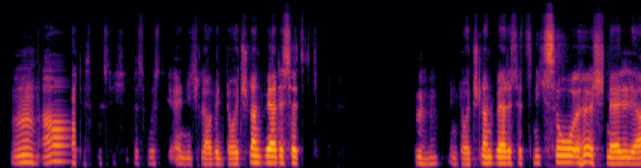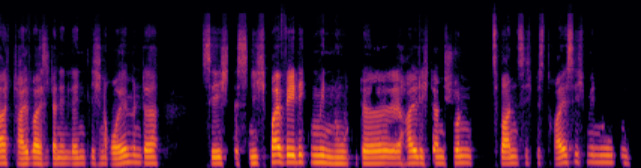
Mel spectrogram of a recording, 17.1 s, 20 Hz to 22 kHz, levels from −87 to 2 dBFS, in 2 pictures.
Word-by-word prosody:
Mhm, 160 Hz, 0 st, -2 dB
ah, 190 Hz, +1 st, -2 dB
das 135 Hz, -, -27 dB
wusste 145 Hz, +2 st, -25 dB
ich 235 Hz, -, -27 dB
das 145 Hz, -1 st, -21 dB
wusste 145 Hz, 0 st, -18 dB
ich, -, -, -19 dB
äh, -, -, -7 dB
nicht. 135 Hz, 0 st, -11 dB
Glaube 130 Hz, 0 st, -3 dB
in 125 Hz, -1 st, -13 dB
Deutschland 150 Hz, +5 st, +1 dB
wäre 155 Hz, -1 st, +10 dB
das 155 Hz, -1 st, 0 dB
jetzt 155 Hz, -, 0 dB, 1.3 s
Mhm, 140 Hz, 0 st, -8 dB
in 140 Hz, -6 st, -17 dB
Deutschland 145 Hz, +4 st, -1 dB
wäre 150 Hz, -1 st, +7 dB
das 145 Hz, -1 st, -1 dB
jetzt 150 Hz, 0 st, -8 dB
nicht 155 Hz, 0 st, -7 dB
so, 165 Hz, -2 st, +5 dB
äh, 170 Hz, +1 st, +4 dB
schnell, 140 Hz, -1 st, +2 dB
ja, 140 Hz, +1 st, +3 dB
teilweise 140 Hz, 0 st, -1 dB
dann 140 Hz, 0 st, -2 dB
in 140 Hz, 0 st, -6 dB
ländlichen 140 Hz, 0 st, -7 dB
Räumen, 150 Hz, +5 st, -1 dB
da 150 Hz, -2 st, -1 dB, 0.5 s
sehe 145 Hz, 0 st, -2 dB
ich 145 Hz, 0 st, -4 dB
das 140 Hz, -, -10 dB
nicht 150 Hz, 0 st, -5 dB
bei 175 Hz, -1 st, +5 dB
wenigen 170 Hz, 0 st, +2 dB
Minuten. 145 Hz, -3 st, -2 dB
Da 145 Hz, 0 st, +1 dB
halte 150 Hz, +1 st, +2 dB
ich 140 Hz, -, -12 dB
dann 150 Hz, -1 st, -2 dB
schon 155 Hz, +2 st, -4 dB, 0.2 s
20 145 Hz, 0 st, -3 dB
bis 150 Hz, 0 st, -17 dB
30 165 Hz, +6 st, -3 dB
Minuten. 165 Hz, -3 st, -9 dB
145 Hz, 170 wpm, -22 LUFS, 140-155 Hz, 1.3 s, wäre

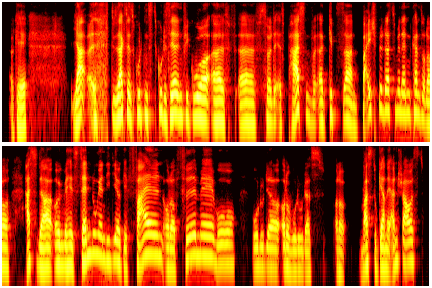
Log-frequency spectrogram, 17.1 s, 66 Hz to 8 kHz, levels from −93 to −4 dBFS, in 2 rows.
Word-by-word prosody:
Okay. 115 Hz, +1 st, 0 dB, 0.9 s
Ja, -, -, +7 dB
äh, -, -, +1 dB, 0.3 s
du 145 Hz, -, -6 dB
sagst 165 Hz, +4 st, +7 dB
jetzt, 170 Hz, -3 st, +1 dB
guten 170 Hz, -2 st, -2 dB
S 160 Hz, +1 st, -8 dB
gute 185 Hz, -5 st, -2 dB
Serienfigur, 155 Hz, -2 st, +4 dB
äh 140 Hz, 0 st, +4 dB
f 125 Hz, -, -8 dB, 0.2 s
äh 130 Hz, +1 st, +1 dB
f 125 Hz, -, -14 dB
sollte 135 Hz, -3 st, -4 dB
es -, -, -9 dB
passen. 175 Hz, -9 st, +3 dB
Wa 130 Hz, +2 st, -3 dB
gibt 170 Hz, +6 st, -7 dB
es 170 Hz, -, -22 dB
da 145 Hz, -1 st, +3 dB
ein 115 Hz, -4 st, -7 dB
Beispiel, 200 Hz, +3 st, -2 dB
das 195 Hz, 0 st, +1 dB
du 185 Hz, -, -12 dB
mir 185 Hz, -, -3 dB
nennen 175 Hz, 0 st, -3 dB
kannst 170 Hz, -2 st, -3 dB
oder 130 Hz, -2 st, 0 dB, 0.3 s
hast 135 Hz, +3 st, -1 dB
du -, -, -14 dB
da 125 Hz, -1 st, +5 dB
irgendwelche 135 Hz, -1 st, 0 dB
Sendungen, 185 Hz, +4 st, -1 dB
die 160 Hz, -1 st, -6 dB
dir 155 Hz, -1 st, -1 dB
gefallen 185 Hz, +9 st, +1 dB
oder 125 Hz, -4 st, -1 dB
Filme, 185 Hz, 0 st, -3 dB
wo 140 Hz, 0 st, -4 dB, 0.3 s
wo 125 Hz, +1 st, -5 dB
du 125 Hz, -, -7 dB
dir 125 Hz, -2 st, -2 dB
oder 130 Hz, -3 st, -1 dB
wo 115 Hz, 0 st, -5 dB
du 115 Hz, 0 st, -6 dB
das 105 Hz, -2 st, -9 dB, 0.2 s
oder -, -, -6 dB, 0.3 s
was 135 Hz, +6 st, 0 dB
du 135 Hz, -, -9 dB
gerne 125 Hz, -1 st, +1 dB
anschaust? 150 Hz, -1 st, -1 dB
145 Hz, 180 wpm, -23 LUFS, 130-170 Hz, 0.9 s, Ja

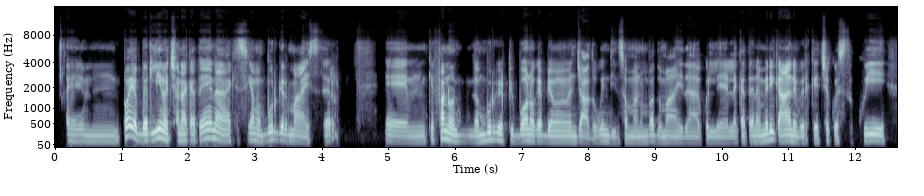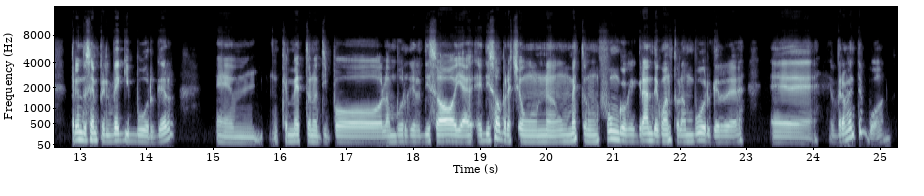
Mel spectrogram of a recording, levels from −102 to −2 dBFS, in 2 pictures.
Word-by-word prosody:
Ehm, 110 Hz, -2 st, -8 dB
poi 215 Hz, +2 st, +6 dB
a -, -, +6 dB
Berlino 130 Hz, +6 st, +4 dB
c'è -, -, +5 dB
una 125 Hz, -1 st, +4 dB
catena 145 Hz, 0 st, +2 dB
che -, -, -12 dB
si -, -, +3 dB
chiama 135 Hz, -4 st, -1 dB
Burger 140 Hz, +2 st, -2 dB
Maister, 110 Hz, -3 st, -2 dB, 0.7 s
ehm, 105 Hz, -2 st, -2 dB
che -, -, -6 dB
fanno 160 Hz, -6 st, +3 dB, 0.3 s
l'hamburger 125 Hz, +4 st, -1 dB
più 115 Hz, -, -8 dB
buono 120 Hz, +2 st, +2 dB
che 120 Hz, -, +1 dB
abbia 110 Hz, -1 st, -1 dB
mai 110 Hz, 0 st, -2 dB
mangiato, 105 Hz, -2 st, -1 dB
quindi 115 Hz, -2 st, -6 dB
insomma 100 Hz, 0 st, -3 dB
non 105 Hz, +1 st, -8 dB
vado 115 Hz, -2 st, -5 dB
mai 100 Hz, -1 st, -4 dB
da 100 Hz, 0 st, -4 dB
quelle 100 Hz, -1 st, -5 dB
le 105 Hz, +1 st, -4 dB
catene 110 Hz, +3 st, -2 dB
americane 120 Hz, -2 st, +5 dB
perché 105 Hz, +1 st, -4 dB
c'è -, -, +2 dB
questo -, -, -1 dB
qui, 125 Hz, -2 st, -1 dB, 0.4 s
prendo 145 Hz, -2 st, +3 dB
sempre 135 Hz, -1 st, +4 dB
il 115 Hz, -, -4 dB
Veggie 130 Hz, +1 st, +3 dB
Burger, 115 Hz, -4 st, -3 dB, 0.6 s
ehm, 100 Hz, -3 st, -6 dB, 0.3 s
che -, -, -6 dB
mettono 120 Hz, -1 st, 0 dB
tipo 105 Hz, -2 st, -1 dB
l'hamburger 110 Hz, +1 st, -6 dB
di 120 Hz, -, -5 dB
soia 120 Hz, -1 st, +6 dB
e 115 Hz, -, +1 dB
e 120 Hz, -, -4 dB
di 130 Hz, +1 st, -2 dB
sopra 135 Hz, -5 st, +3 dB
c'è 125 Hz, -, +2 dB
un 115 Hz, -1 st, -2 dB
un 115 Hz, +1 st, -2 dB
mettono 130 Hz, -2 st, -1 dB
un 115 Hz, +1 st, -5 dB
fungo 155 Hz, -2 st, +1 dB
che 120 Hz, 0 st, -6 dB
è -, -, -11 dB
grande 135 Hz, 0 st, +4 dB
quanto 120 Hz, +1 st, -1 dB
l'hamburger. 115 Hz, -2 st, -2 dB, 0.4 s
Ehm, 100 Hz, -3 st, -1 dB, 0.2 s
è -, -, -23 dB
veramente 190 Hz, -, -2 dB
buono. 215 Hz, -, -11 dB
115 Hz, 160 wpm, -24 LUFS, 105-125 Hz, 0.7 s, poi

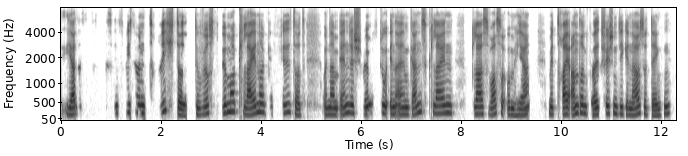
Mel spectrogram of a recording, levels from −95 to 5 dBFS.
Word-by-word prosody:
Ja, 175 Hz, -2 st, +3 dB
das 380 Hz, 0 st, -12 dB
ist -, -, -45 dB, 0.3 s
das 405 Hz, 0 st, -17 dB
ist -, -, -28 dB
wie 220 Hz, -, 0 dB
so 220 Hz, +1 st, -5 dB
'n 205 Hz, -, +5 dB, 0.3 s
Trichter. 230 Hz, -, +3 dB, 0.2 s
Du 170 Hz, -1 st, -1 dB
wirst 195 Hz, +3 st, -1 dB
immer 235 Hz, +5 st, +3 dB
kleiner 195 Hz, +2 st, +2 dB
gefiltert 200 Hz, -5 st, -5 dB, 0.3 s
und 170 Hz, +1 st, 0 dB
am 170 Hz, -1 st, +2 dB
Ende 210 Hz, +2 st, +2 dB
schwimmst 425 Hz, -, -1 dB
du 210 Hz, -, +3 dB
in 180 Hz, +1 st, 0 dB
einem 175 Hz, 0 st, +1 dB
ganz 215 Hz, +8 st, -1 dB
kleinen 205 Hz, +1 st, +1 dB, 0.3 s
Glas 185 Hz, -1 st, +2 dB
Wasser 175 Hz, +3 st, -1 dB
umher 160 Hz, -1 st, +1 dB, 0.4 s
mit 180 Hz, -1 st, -1 dB
3 175 Hz, +1 st, +3 dB
anderen 205 Hz, -1 st, +2 dB
Goldfischen, 195 Hz, +4 st, +1 dB
die 185 Hz, -1 st, -2 dB
genauso 175 Hz, +3 st, +1 dB
denken. 155 Hz, +4 st, -1 dB
185 Hz, 160 wpm, -22 LUFS, 170-210 Hz, 0.4 s, n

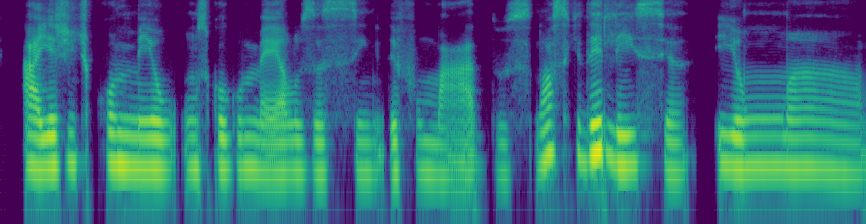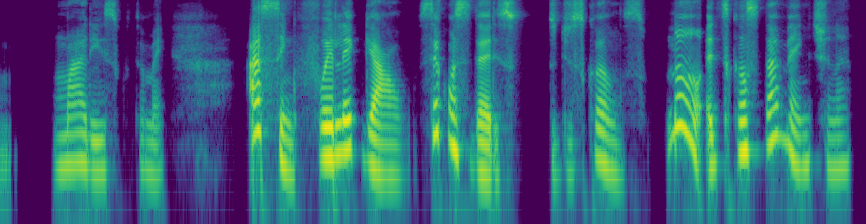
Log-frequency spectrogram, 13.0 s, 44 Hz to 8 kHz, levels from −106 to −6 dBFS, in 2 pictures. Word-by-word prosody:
Aí 170 Hz, -1 st, -1 dB
a -, -, +4 dB
gente 180 Hz, +2 st, -10 dB
comeu 165 Hz, -3 st, -3 dB
uns 165 Hz, -1 st, -12 dB
cogumelos, 160 Hz, -2 st, -8 dB
assim, 145 Hz, 0 st, -13 dB
defumados, 150 Hz, 0 st, -13 dB
nossa, 220 Hz, +5 st, -5 dB
que 210 Hz, -, -14 dB
delícia 180 Hz, -7 st, 0 dB, 0.2 s
e 175 Hz, -1 st, -4 dB
uma 165 Hz, -3 st, -8 dB, 0.4 s
um 165 Hz, -, -10 dB
marisco 155 Hz, -5 st, -4 dB
também. 150 Hz, -2 st, -14 dB, 0.6 s
Assim, 355 Hz, -, +5 dB
foi 210 Hz, +7 st, +6 dB
legal. 175 Hz, -, +5 dB
Você 360 Hz, -, +1 dB
considera 190 Hz, -, +3 dB
isso 135 Hz, -, -2 dB, 0.2 s
do -, -, -12 dB
descanso? 145 Hz, +1 st, -5 dB, 0.2 s
Não, 415 Hz, 0 st, +6 dB
é 165 Hz, -, +3 dB
descanso 235 Hz, +7 st, +2 dB
da 300 Hz, +4 st, +3 dB
mente, 185 Hz, -, -4 dB
né? 165 Hz, +1 st, -9 dB
165 Hz, 140 wpm, -23 LUFS, 150-190 Hz, 0.6 s, foi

